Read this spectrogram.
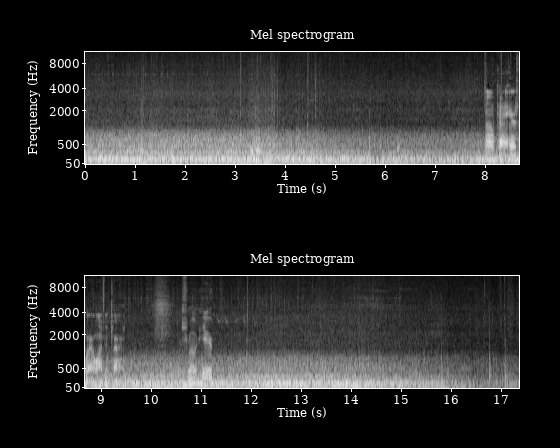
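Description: A car engine rumbles low and steady while driving along a road.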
